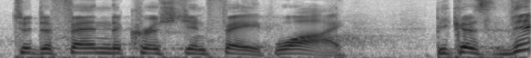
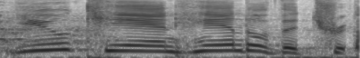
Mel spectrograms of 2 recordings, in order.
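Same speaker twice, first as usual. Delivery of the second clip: drawn-out, half-hearted movie line; mock a crowd's weak attempt, slow and raised in pitch; feeble wrong delivery; 4 semitones higher, 3 dB quieter than usual. Shown as a demonstration. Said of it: "That's not how he said it".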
